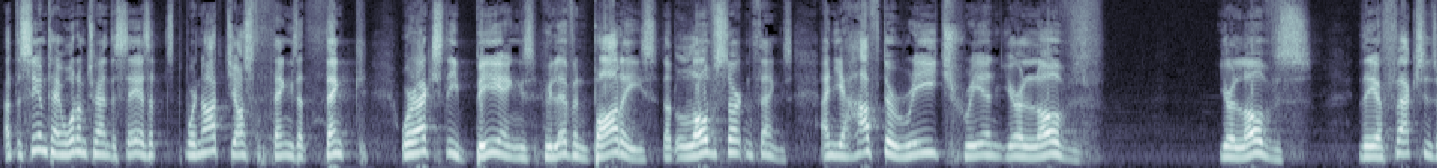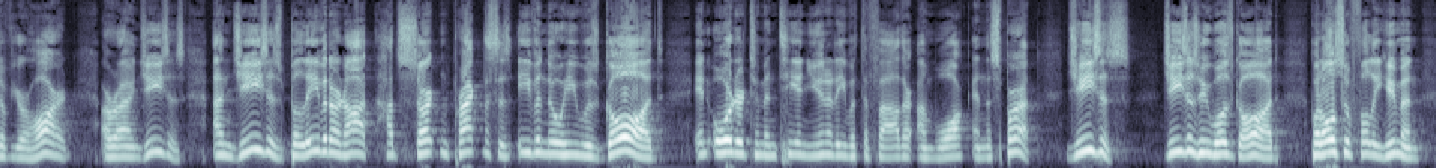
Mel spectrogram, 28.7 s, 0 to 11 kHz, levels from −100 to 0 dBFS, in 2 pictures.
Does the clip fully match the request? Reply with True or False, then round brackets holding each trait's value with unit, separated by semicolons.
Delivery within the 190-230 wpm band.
False (165 wpm)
